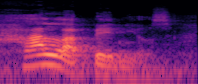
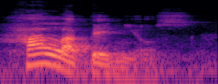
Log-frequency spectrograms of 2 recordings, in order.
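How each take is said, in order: No difference in how they are said.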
